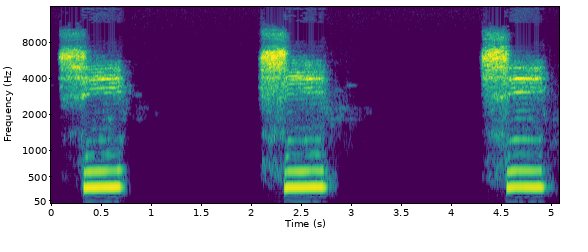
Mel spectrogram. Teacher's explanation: For xi, don't make your tongue touch your upper gum. Make it be close to your upper gum, okay?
